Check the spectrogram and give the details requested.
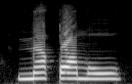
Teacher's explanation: قاف حروف تفخیم میں سے بھی ہے تو ہمیں قاف کو بھاری آواز میں پڑھنا ہے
